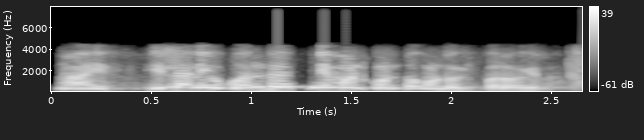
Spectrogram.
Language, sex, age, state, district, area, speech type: Kannada, male, 18-30, Karnataka, Uttara Kannada, rural, conversation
